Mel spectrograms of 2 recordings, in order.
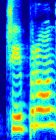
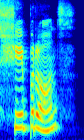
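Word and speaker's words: chaperones: It is chaperons actually but we say we pronounce it as shaperons because they help in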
